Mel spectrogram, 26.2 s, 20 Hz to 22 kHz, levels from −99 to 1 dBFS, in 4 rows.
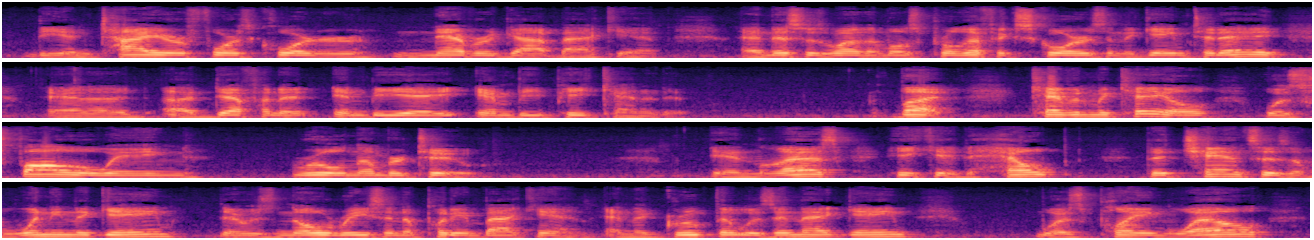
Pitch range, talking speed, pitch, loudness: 120-140 Hz, 150 wpm, 130 Hz, -18 LUFS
